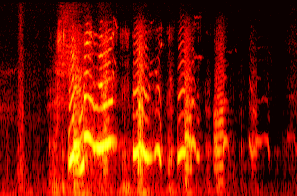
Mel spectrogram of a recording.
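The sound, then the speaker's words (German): A dog howls and whimpers in a wartime drama scene after gunshots, with loud, wavering whines in several bursts whose pitch rises and falls, alone without voices. “Die gefangenen Kameraden, die neben Pierre gingen, sahen sich ebenfalls nicht nach der Stelle um, von woher die Schüsse und dann das Heulen des Hundes gekommen waren.”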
